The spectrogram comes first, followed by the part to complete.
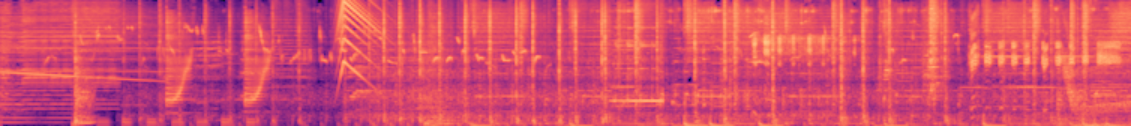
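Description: Cartoon sound effects over background music: a falling whistle tone, then springy boing sounds that glide up and down, then a quick rising sweep. After that comes busy comic music with rapid percussive hits.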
